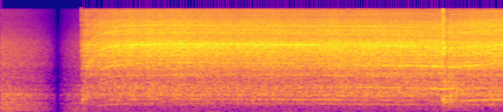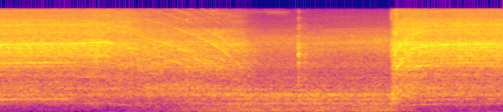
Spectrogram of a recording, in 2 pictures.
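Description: An electric tapping machine whirs as it threads a hole in aluminium.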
